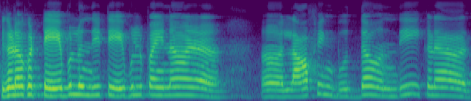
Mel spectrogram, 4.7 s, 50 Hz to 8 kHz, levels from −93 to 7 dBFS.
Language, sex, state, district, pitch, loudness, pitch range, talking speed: Telugu, female, Andhra Pradesh, Sri Satya Sai, 235 Hz, -16 LUFS, 210-245 Hz, 140 wpm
